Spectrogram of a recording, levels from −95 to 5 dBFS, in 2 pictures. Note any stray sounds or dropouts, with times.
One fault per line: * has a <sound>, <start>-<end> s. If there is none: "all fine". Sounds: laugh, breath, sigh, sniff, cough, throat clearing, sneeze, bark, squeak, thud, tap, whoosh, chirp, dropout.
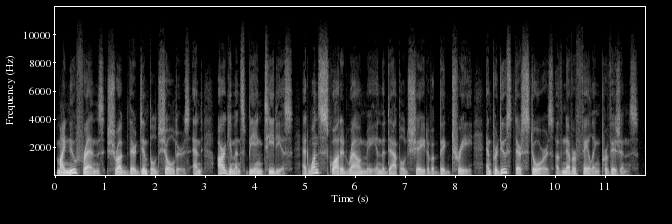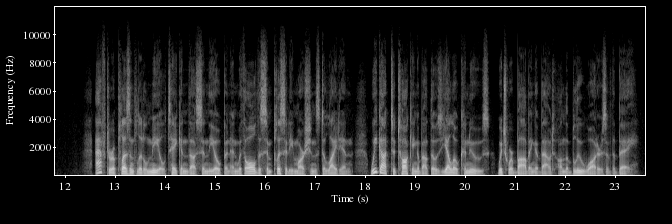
all fine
